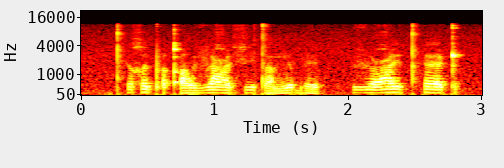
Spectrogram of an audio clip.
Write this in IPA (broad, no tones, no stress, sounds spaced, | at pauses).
t̪ʰ i χ i pʼ e qʼ a w y v e ʕ i x i t a n̪ ɪ b e | v y ʕ e t̪ʰ ɛ ʈ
